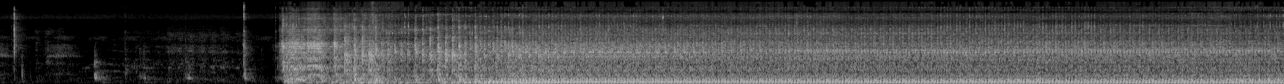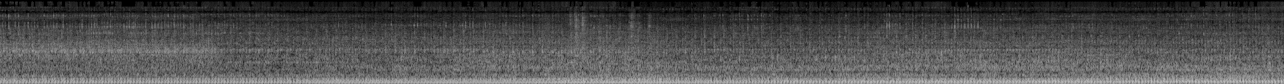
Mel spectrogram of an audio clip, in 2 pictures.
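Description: A tractor engine starts after a short quiet stretch, then settles into a steady, loud, close idle that runs throughout with a constant low drone.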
